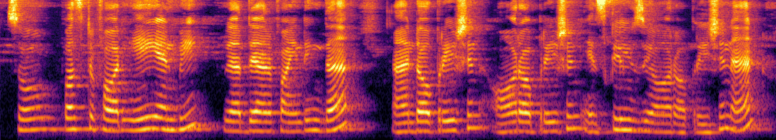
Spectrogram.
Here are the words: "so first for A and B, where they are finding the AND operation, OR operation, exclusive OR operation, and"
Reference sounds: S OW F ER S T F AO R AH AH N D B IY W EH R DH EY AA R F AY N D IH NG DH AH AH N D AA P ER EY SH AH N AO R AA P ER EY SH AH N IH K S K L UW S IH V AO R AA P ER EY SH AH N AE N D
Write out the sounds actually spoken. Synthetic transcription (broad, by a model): S OW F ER S T F AO R AH AH N D B IY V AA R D EY AA R F AY N D IH NG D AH AH N D AA P ER EY SH AH N AO R AA P ER EY SH AH N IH K S K L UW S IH AO R AA P ER EY SH AH N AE N D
